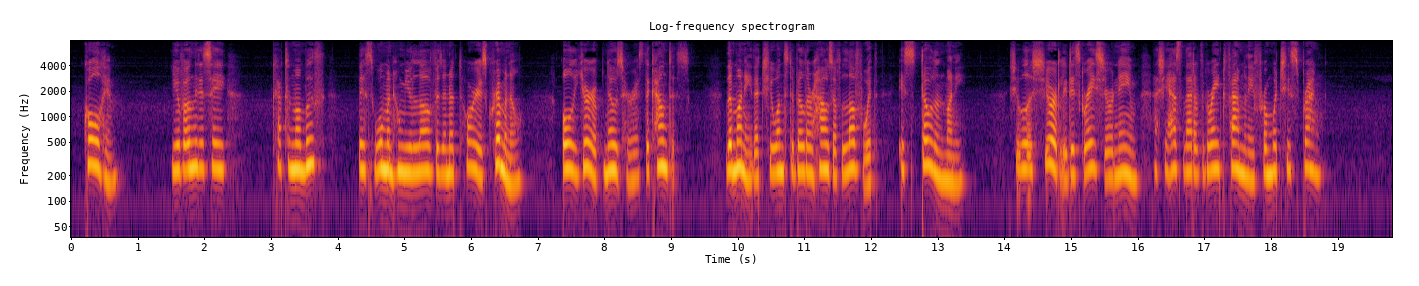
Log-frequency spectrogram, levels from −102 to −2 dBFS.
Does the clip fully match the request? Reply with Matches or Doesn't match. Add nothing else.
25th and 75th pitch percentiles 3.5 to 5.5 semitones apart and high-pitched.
Doesn't match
